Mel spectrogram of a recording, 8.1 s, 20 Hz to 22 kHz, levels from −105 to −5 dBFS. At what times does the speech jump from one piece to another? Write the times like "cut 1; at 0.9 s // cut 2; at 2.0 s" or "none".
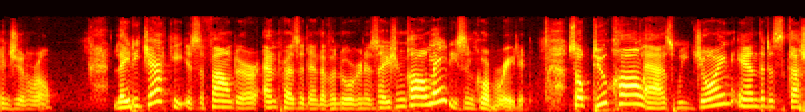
cut 1; at 3.4 s // cut 2; at 4.3 s // cut 3; at 5.8 s // cut 4; at 6.4 s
